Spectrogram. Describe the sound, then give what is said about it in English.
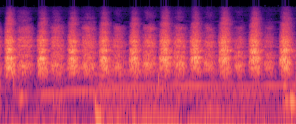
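A person demonstrates the breath of fire breathing technique by imitating a dog panting: quick, breathy huffs repeating steadily about four times a second, fairly loud, with no talking. “It's the breath that dogs use, the technique when they're panting. They're doing it like this.”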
